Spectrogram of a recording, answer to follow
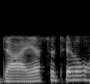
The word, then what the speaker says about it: diacetyl: that is uh I don't know how you pronounce it, diacetyl, I think is how you say it.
